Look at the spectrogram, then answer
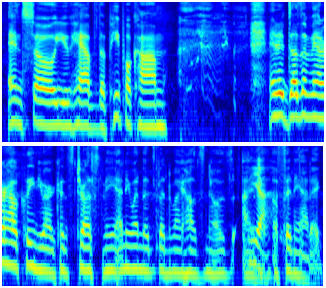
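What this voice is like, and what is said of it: New York accent. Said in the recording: “I like how you say cockroaches. ... It's your accent ... From New York.”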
